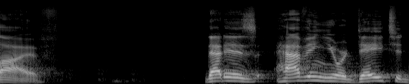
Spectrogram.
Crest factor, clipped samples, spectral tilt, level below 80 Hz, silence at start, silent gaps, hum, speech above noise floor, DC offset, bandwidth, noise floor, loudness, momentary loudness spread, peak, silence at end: 20 dB; under 0.1%; -4.5 dB/octave; -70 dBFS; 0 s; none; none; 48 dB; under 0.1%; 17 kHz; -74 dBFS; -26 LUFS; 11 LU; -8 dBFS; 0 s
